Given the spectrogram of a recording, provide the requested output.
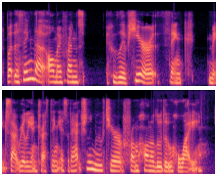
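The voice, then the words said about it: American accent. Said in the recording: “you can probably tell from my accent that I'm American”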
